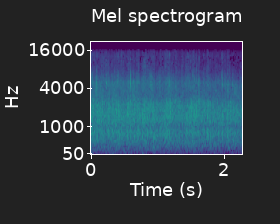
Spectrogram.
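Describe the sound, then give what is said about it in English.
An audience claps their hands together in rejoicing, a dense, steady wash of applause, many overlapping claps blending into a continuous bright patter that holds at an even level without voices. “Let's clap our hands and rejoice in that.”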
